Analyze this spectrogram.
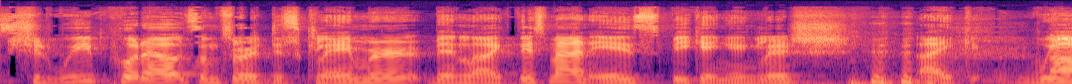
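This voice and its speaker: With an Irish accent, a man at a fairly high pitch talks at a moderate pace with ordinary pitch variation over noticeable background noise. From Shannon, County Clare, Ireland. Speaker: podcast guest.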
